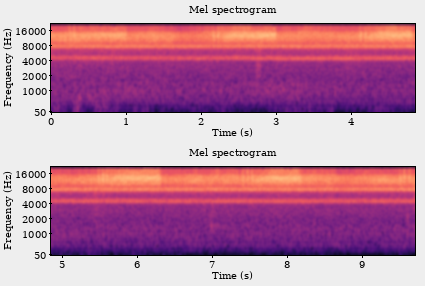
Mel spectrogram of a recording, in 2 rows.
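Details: Honey bee swarm caught in a swarm trap at a wooded spot on 1 September 2019, late in the season: a dense, steady buzzing hum. Continuous high whining bands run above it, with a few soft knocks early on.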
